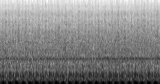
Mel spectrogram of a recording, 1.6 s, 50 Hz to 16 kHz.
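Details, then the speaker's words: Rebuilt 1993 Chevrolet S10 4.3 L V6 idling after rebuild, number one rocker loosened slightly for being too tight, timing not yet checked: smooth, even low idle with steady pulse, no ticking or knocking; running on all six cylinders, healthy. "anyway uh she sounds really good the only thing I did have to do is I adjusted the number one it would take rocket just a tiny bit it was a little bit too tight"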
